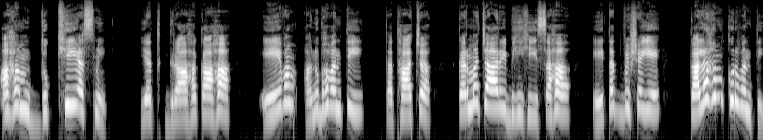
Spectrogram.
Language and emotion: Sanskrit, angry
